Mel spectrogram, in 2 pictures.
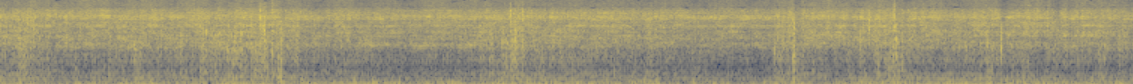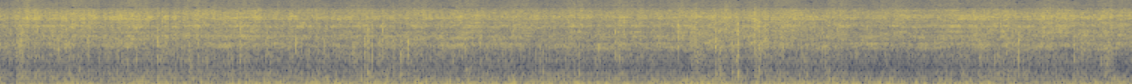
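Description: Wind buffeting the microphone while a mountain bike rolls over dirt and slickrock, with tyre noise on the trail and scattered clicks and knocks from the bike going over rocks.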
